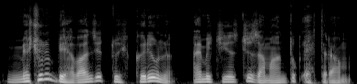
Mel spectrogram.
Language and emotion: Kashmiri, angry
